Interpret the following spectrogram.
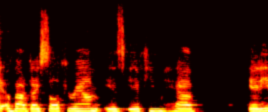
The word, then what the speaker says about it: disulfiram: treating mold and babesia and taking, I cannot pronounce this word, diacetyl, the disulfiram, Oh, disulfiram?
